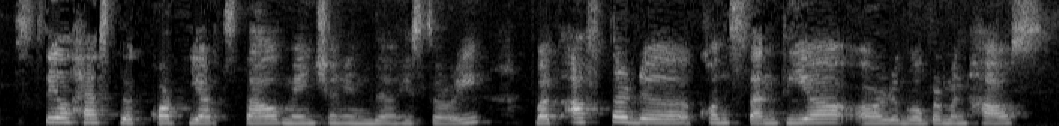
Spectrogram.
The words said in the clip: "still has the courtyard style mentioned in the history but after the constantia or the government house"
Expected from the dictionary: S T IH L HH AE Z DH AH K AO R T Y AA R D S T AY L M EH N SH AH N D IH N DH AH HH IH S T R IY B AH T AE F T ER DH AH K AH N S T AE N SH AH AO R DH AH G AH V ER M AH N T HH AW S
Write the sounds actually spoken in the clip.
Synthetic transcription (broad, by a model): S T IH L HH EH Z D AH K AO R T Y AA R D S T AY L M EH N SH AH N IH N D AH HH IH S T R IY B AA T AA F T ER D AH K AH N S T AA N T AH AO R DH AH G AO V ER M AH N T HH AW S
